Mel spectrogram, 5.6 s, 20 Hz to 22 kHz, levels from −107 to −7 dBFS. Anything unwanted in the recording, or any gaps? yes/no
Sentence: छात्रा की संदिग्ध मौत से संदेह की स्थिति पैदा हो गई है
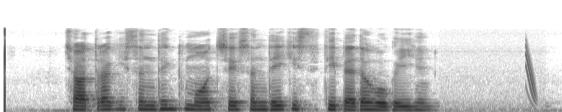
yes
